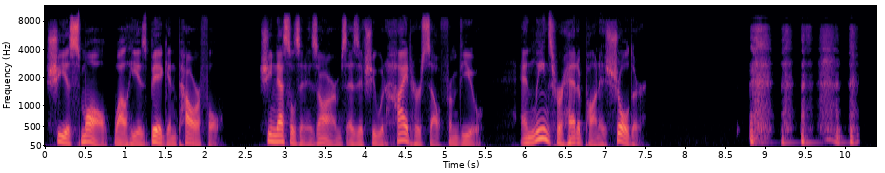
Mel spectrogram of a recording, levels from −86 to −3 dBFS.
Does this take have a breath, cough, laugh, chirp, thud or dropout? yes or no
yes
